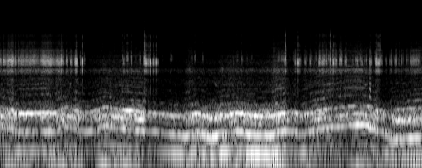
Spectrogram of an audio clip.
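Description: Renault Clio rally car's engine heard from inside the cockpit, pulling hard at speed with the revs rising and falling, and a drop and pick-up in revs near the end. A few sharp knocks are scattered through it.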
